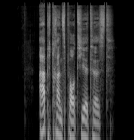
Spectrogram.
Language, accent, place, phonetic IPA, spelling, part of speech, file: German, Germany, Berlin, [ˈaptʁanspɔʁˌtiːɐ̯təst], abtransportiertest, verb, De-abtransportiertest.ogg
- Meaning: inflection of abtransportieren: 1. second-person singular dependent preterite 2. second-person singular dependent subjunctive II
